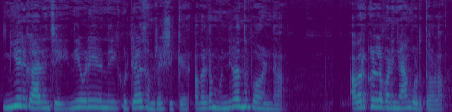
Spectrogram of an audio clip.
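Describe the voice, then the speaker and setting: A man's voice: sits high, quick pace, dark tone. A man voicing a stern, protective ghost in a cartoon, scolding and threatening. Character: stern protective house ghost, grown male.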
